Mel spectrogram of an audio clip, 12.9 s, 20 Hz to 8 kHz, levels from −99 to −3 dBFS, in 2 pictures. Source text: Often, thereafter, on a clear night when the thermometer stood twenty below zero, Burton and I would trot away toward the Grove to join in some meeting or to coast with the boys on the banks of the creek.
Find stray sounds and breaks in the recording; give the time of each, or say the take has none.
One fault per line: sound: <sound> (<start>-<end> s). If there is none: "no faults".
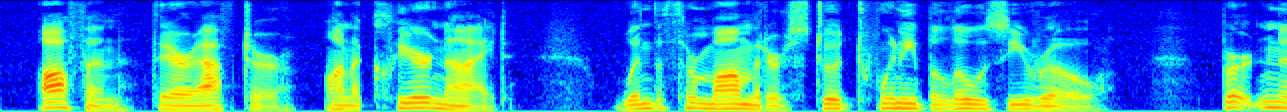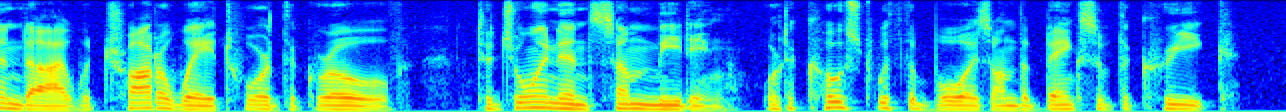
no faults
